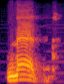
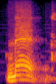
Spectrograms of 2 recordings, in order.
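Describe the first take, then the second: Both takes have the same delivery.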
